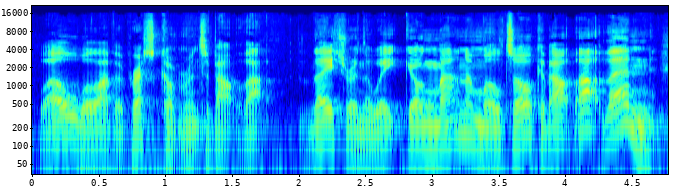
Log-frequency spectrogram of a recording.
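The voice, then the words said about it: Weak Yorkshire accent impression of Mick McCarthy. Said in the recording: “your impression ... my Yorkshire, it's not very good”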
